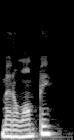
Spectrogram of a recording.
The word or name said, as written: Mettawompe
